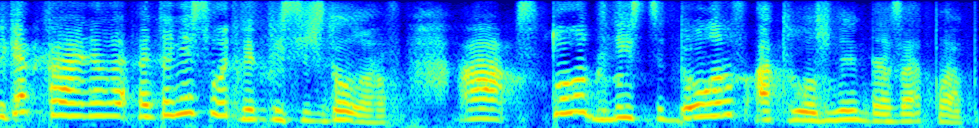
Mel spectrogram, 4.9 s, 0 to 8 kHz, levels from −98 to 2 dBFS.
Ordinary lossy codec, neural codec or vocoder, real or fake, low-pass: none; codec, 16 kHz, 1 kbps, FreqCodec, smaller model; fake; none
